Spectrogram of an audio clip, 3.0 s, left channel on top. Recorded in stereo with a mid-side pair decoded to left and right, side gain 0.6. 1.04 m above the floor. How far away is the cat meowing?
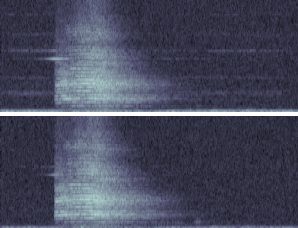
About 1.4 m.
